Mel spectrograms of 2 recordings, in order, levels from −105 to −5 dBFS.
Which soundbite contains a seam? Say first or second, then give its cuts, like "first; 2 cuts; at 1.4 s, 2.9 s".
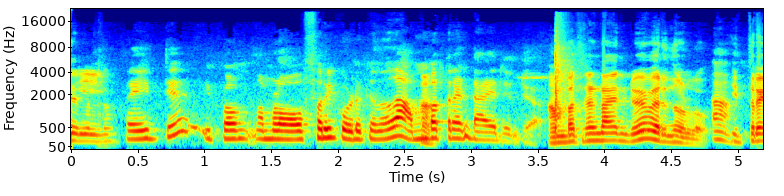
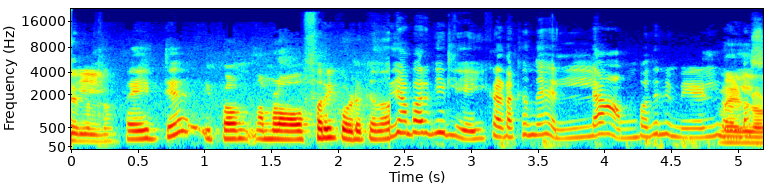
second; 1 cut; at 2.4 s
